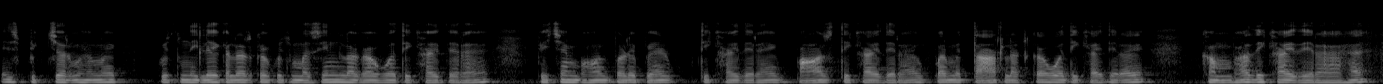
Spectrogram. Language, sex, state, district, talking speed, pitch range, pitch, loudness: Hindi, male, Chhattisgarh, Kabirdham, 180 wpm, 95-105 Hz, 100 Hz, -38 LUFS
